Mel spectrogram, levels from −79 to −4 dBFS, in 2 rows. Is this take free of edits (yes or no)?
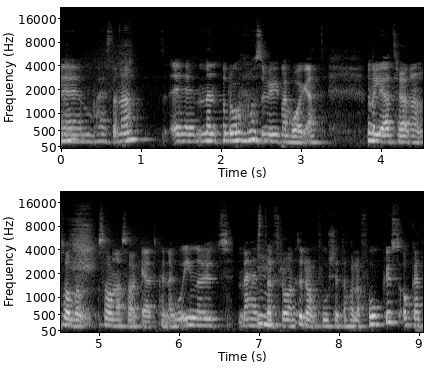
no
